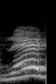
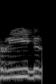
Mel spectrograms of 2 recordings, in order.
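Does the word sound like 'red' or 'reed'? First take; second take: red; reed. First: The vowel is short, as in 'red'. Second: The vowel is long, as in 'reed'. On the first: It is the past form of the verb. The speaker calls it right. "तो he has रेड आएगा" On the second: It is the base form of the verb. The speaker calls it wrong. "यहाँ पर रीड नहीं आएगा"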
